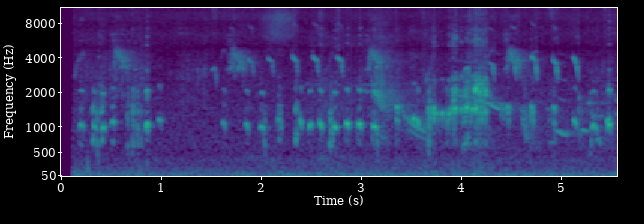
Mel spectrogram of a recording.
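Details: Male red-legged partridge calling his chicks with soft, rapid clucking notes, several a second, mixed with thin, higher chirps rising and falling throughout.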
